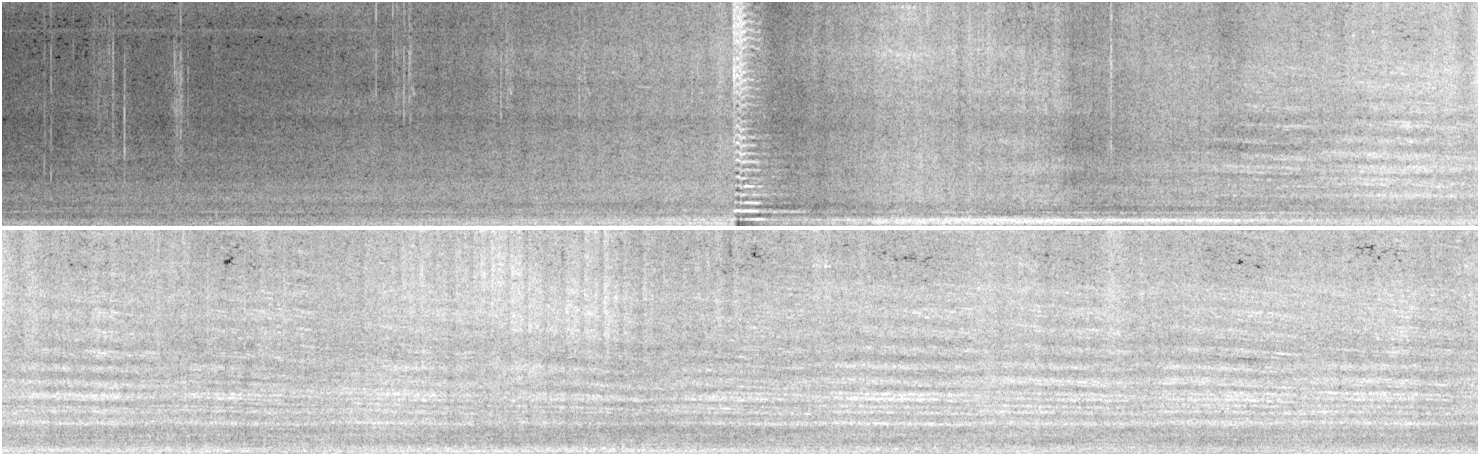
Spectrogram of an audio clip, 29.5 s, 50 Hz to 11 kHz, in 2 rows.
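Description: VL10U two-section DC electric locomotive hauling a container freight train, approaching and passing close by. The rumble grows over the first seven seconds, with a brief break in the sound about seven seconds in; it is loudest as the locomotive goes by, between about eight and twelve seconds in. After that the loaded container flatcars roll past with steady wheel clatter and a faint high ringing.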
